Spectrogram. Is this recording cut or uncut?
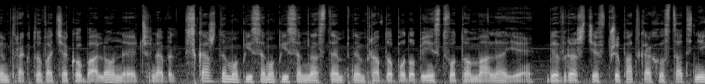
cut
